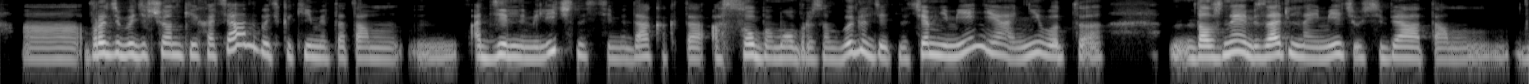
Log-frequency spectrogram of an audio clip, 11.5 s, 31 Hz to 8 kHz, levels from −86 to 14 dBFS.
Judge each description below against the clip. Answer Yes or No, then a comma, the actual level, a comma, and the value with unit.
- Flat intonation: No, average, 3.8 semitones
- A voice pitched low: No, high, 190 Hz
